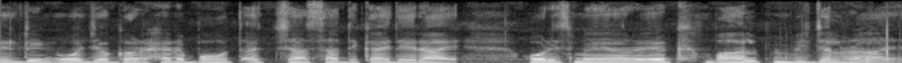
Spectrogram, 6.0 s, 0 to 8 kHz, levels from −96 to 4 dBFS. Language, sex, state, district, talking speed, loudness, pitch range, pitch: Hindi, male, Assam, Hailakandi, 220 wpm, -18 LUFS, 150-170 Hz, 160 Hz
